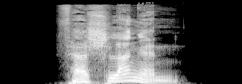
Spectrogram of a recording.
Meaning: first/third-person plural preterite of verschlingen
- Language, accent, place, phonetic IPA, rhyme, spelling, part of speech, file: German, Germany, Berlin, [fɛɐ̯ˈʃlaŋən], -aŋən, verschlangen, verb, De-verschlangen.ogg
